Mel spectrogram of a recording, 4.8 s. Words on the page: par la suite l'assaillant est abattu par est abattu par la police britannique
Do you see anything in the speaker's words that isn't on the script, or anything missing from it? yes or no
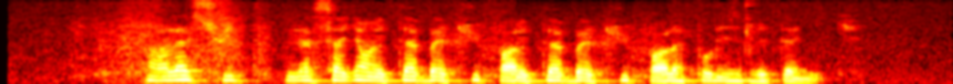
no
